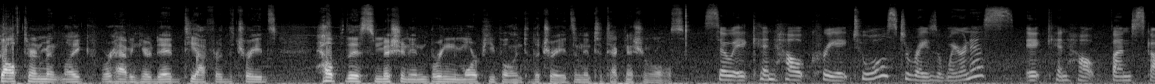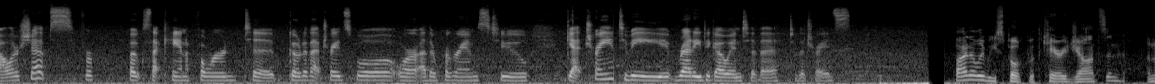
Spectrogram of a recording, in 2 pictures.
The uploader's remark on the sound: Live from Tee Off for the Trades Golf Tournament. We are live at the Angel Park Golf Course in Las Vegas.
